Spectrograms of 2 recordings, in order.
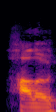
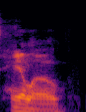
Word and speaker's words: Halo: And there were a few sequels: Hollow 2, Hollow 3, Hollow 4, Hollow 3 ODST. Oh, I've been told by my producer I'm mispronouncing it. It's Halo.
